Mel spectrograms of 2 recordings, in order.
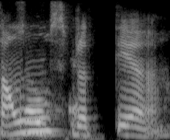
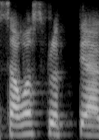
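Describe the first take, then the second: First: The first syllable ends in a nasal sound. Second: A plain v sound follows the first vowel. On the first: The speaker calls it right. "ಮೂಗಿಂದ ಬರೋ ಹಾಗೆ ವ ಹೇಳಿ" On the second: The speaker calls it wrong. "ಸಾಮಾನ್ಯವಾಗಿ ವ ಹೇಳಿದ್ರೆ"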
